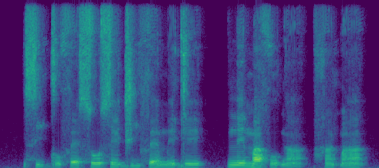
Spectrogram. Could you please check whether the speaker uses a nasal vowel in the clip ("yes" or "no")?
yes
